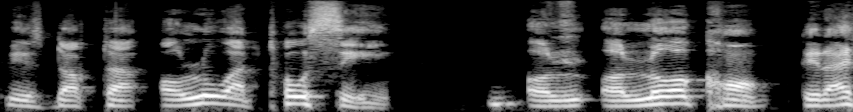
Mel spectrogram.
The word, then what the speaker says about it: Oluokun: Oluwatosin Oluokun. Did I say well? Yes, Oluokun.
